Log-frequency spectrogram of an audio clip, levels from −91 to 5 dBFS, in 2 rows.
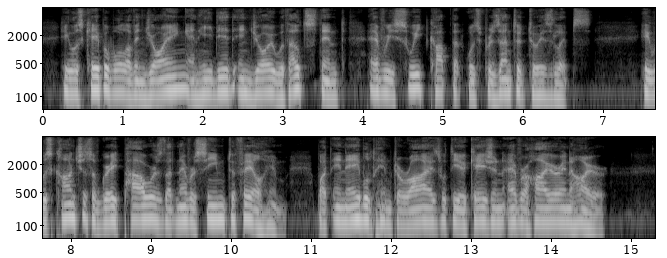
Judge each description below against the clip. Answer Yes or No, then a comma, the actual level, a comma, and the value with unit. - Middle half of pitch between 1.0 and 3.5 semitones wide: Yes, average, 2.7 semitones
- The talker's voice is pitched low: Yes, low, 120 Hz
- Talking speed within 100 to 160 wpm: No, average, 170 wpm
